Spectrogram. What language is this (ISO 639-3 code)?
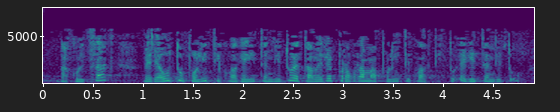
eus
